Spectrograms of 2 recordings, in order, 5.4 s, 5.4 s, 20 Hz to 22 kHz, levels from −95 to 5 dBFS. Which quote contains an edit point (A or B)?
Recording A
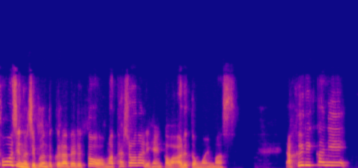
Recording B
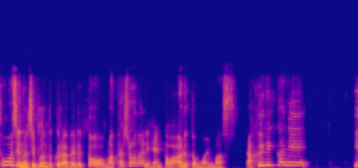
B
